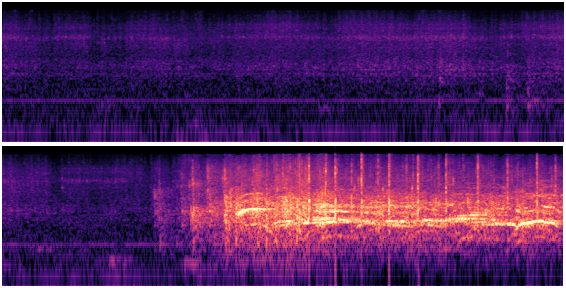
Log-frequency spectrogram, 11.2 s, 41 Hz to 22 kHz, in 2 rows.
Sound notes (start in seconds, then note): 7.3 audience cheers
